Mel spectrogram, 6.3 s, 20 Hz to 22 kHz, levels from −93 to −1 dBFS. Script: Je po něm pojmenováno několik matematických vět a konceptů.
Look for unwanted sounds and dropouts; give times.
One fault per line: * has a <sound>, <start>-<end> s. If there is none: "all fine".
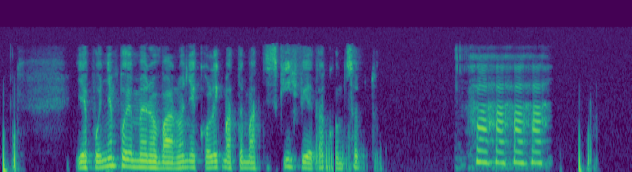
* has a dropout, 3.3-3.4 s
* has a laugh, 4.6-5.5 s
